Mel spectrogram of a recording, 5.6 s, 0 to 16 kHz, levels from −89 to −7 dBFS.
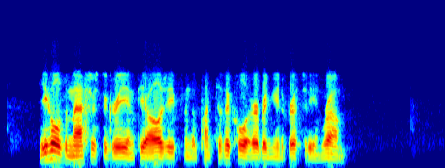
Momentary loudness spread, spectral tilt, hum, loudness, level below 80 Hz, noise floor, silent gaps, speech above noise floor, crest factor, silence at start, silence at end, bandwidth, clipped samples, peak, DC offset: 13 LU; -9.5 dB/octave; none; -19 LUFS; -62 dBFS; -80 dBFS; none; 61 dB; 18 dB; 0.5 s; 1.3 s; 3.7 kHz; under 0.1%; -2 dBFS; under 0.1%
